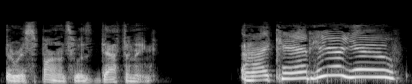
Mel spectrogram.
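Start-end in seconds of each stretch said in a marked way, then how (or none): 2.4-4.0 very high, stretched-out crowd taunt; high pep-rally challenge, words held long; challenging call. A narrator's reading. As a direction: sing it out slowly, daring the crowd to respond. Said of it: "Jill challenged".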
